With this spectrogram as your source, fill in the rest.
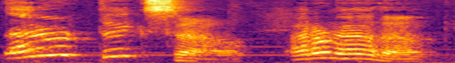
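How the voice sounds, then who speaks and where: A man's voice: high-pitched, wildly swooping pitch, a little slow, soft background music. A man casually chatting about esports as a co-commentator, speaking in a hesitant, tentative way.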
